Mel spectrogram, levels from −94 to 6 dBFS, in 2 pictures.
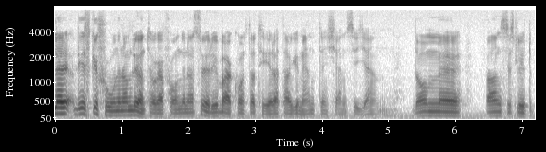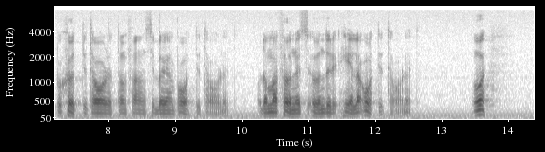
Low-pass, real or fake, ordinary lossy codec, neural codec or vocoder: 7.2 kHz; real; none; none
